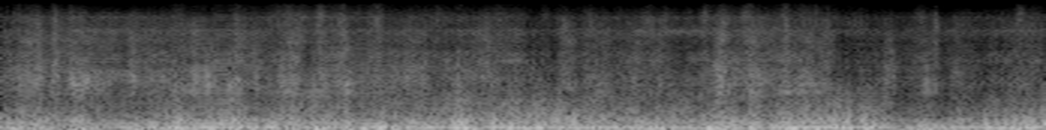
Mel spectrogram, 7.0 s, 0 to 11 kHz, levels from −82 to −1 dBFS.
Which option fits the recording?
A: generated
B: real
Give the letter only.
A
